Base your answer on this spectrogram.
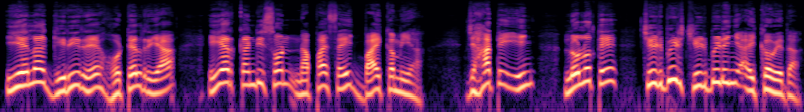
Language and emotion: Santali, angry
